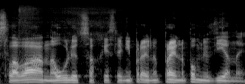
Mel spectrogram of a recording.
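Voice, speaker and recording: A man speaks at a very fast pace and fairly low pitch in a dry, close sound with no echo. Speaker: tech podcaster. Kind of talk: casual chat.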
